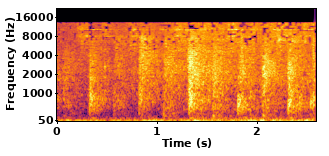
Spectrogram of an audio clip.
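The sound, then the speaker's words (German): Footsteps of someone running slowly, a steady series of soft thudding footfalls about every half second over a constant low rumble. “Ich hoffe, man hört auf dem Podcast, wie langsam du gelaufen bist. Und wie schnell ich laufe.”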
